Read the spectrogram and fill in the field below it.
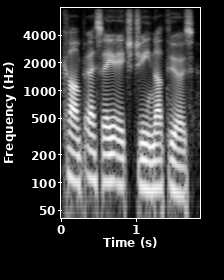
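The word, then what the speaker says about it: Compsognathus: may have been the zag natha's pronounced comp SAH Gina Thea's which was only about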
